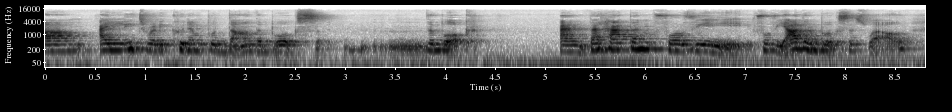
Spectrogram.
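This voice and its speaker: With noticeable background noise and audible room echo, a woman talks at a fairly slow pace in a medium pitch with ordinary pitch variation. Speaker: YouTuber. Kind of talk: casual vlog review. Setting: on camera. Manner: halting, many fillers and restarts.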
